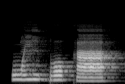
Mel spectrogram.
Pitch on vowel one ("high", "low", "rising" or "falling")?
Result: high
